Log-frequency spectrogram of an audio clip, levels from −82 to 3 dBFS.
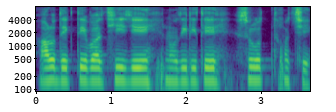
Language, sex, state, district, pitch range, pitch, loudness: Bengali, male, West Bengal, Alipurduar, 155-160 Hz, 155 Hz, -17 LUFS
